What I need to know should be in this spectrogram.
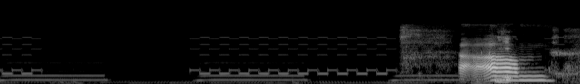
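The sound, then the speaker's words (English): Electronic phone ringtone for an incoming call during a tabletop role-playing game session: a warbling, trilling tune over a low buzz plays in two bursts of about a second each, then a louder, noisy jumble of sound covers the final part. “it is a phone call. Okay, I'll answer that.”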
